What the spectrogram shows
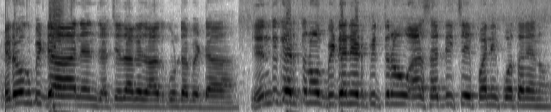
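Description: An actor with a Telangana Telugu accent playing a worried rural father who consoles his daughter in a hurried way. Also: high voice, natural voice. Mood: consoling. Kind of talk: village short film acting.

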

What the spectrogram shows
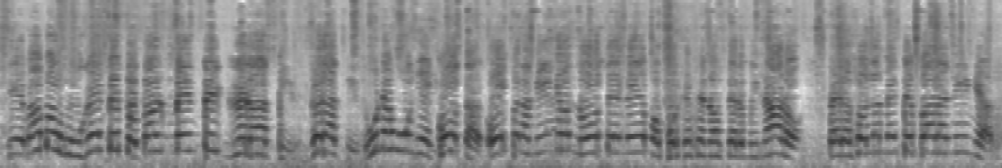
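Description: A woman's voice: very high voice, slight background noise, low-quality recording. A young Salvadoran woman calling out a toy giveaway through a megaphone from an open truck bed outdoors. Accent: Salvadoran Spanish. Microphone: handheld megaphone mic.

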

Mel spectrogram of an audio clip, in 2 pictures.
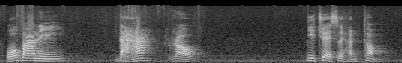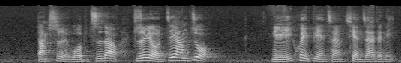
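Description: A man voicing a patient male potter who speaks in a low, quiet, unhurried way during a homily story. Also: natural voice. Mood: calm.

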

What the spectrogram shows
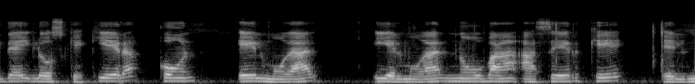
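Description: Un hombre con acento colombiano que da una clase de inglés en línea y explica despacio, repitiendo los ejemplos. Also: male voice, medium pitch, fairly bright tone. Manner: slow, explanatory, repeats examples. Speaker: English teacher. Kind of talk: online class.

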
